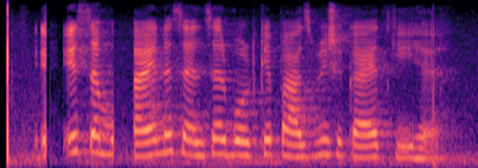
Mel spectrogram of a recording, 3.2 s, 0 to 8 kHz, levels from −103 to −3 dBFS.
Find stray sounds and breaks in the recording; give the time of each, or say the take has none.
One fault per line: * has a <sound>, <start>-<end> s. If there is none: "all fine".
* has a dropout, 0.7-0.9 s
